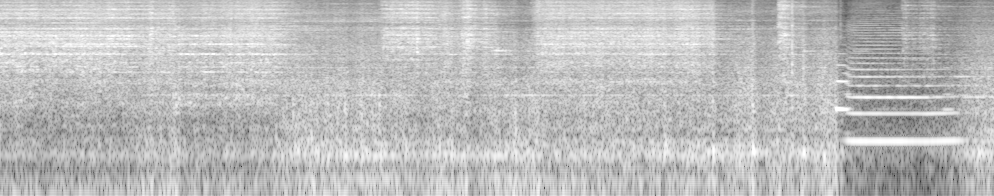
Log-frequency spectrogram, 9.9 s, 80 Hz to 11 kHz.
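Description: Indian Railways WAP-7 electric locomotive and its passenger coaches passing close by, with steady wheel-on-rail running noise. About eight seconds in, a train horn sounds once for a little over a second.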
